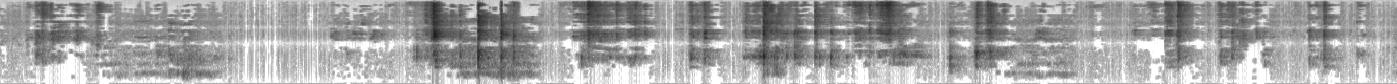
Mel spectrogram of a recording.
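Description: Hands handling a plastic ribbon spool and pushing it into a cardboard storage box: irregular clicks, taps and rustles of plastic, ribbon and card, busier after about three seconds.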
